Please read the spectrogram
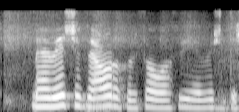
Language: Icelandic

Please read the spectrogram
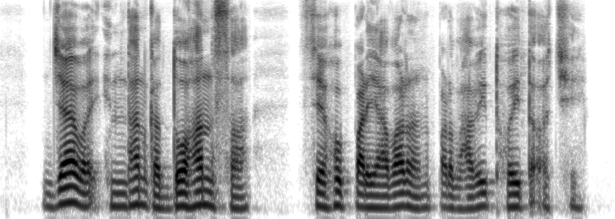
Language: Maithili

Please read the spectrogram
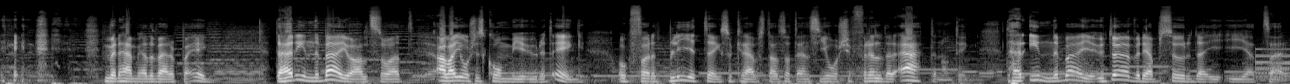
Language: Swedish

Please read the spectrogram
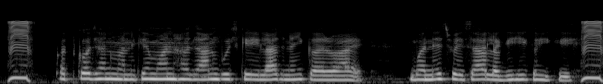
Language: Chhattisgarhi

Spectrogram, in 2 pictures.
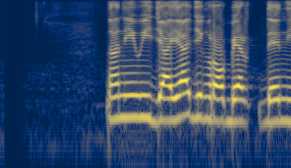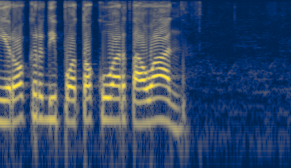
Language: Sundanese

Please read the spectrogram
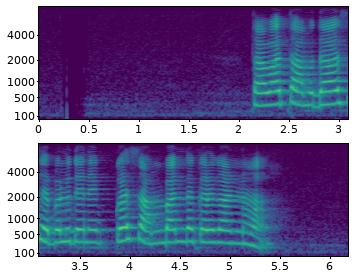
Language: Sinhala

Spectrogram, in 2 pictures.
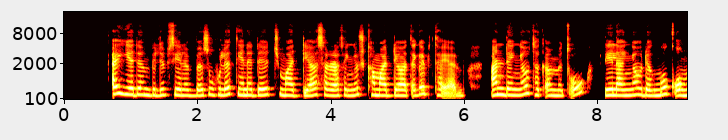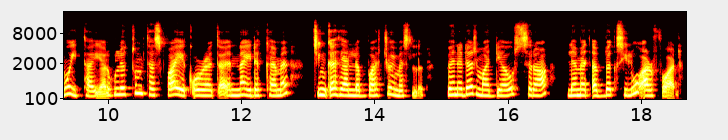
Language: Amharic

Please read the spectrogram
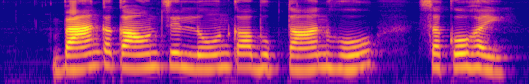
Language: Magahi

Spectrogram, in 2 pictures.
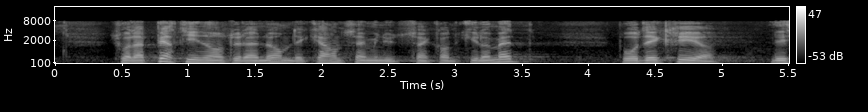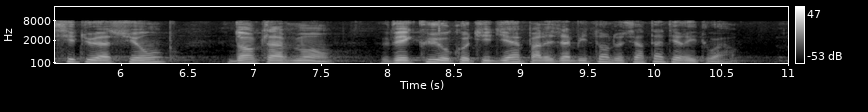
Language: French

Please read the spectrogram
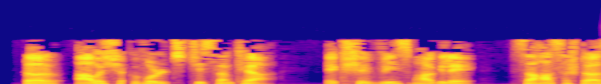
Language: Marathi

